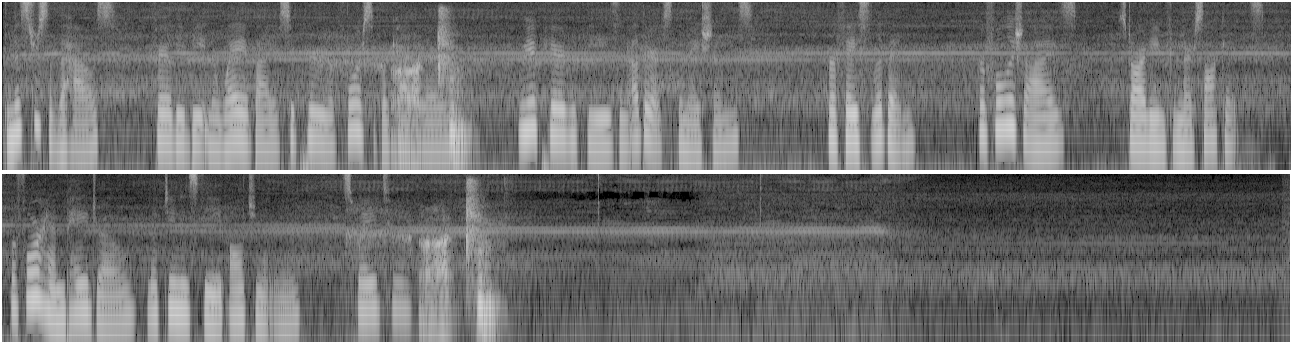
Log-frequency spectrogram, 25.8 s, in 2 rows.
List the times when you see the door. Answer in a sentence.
The door can't be heard in this clip.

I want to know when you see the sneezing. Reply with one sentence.
You can hear the sneezing from 3.1 to 4.8 s and from 16.3 to 17.9 s.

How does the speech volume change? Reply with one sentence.
The loudness of the talking stays about the same.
